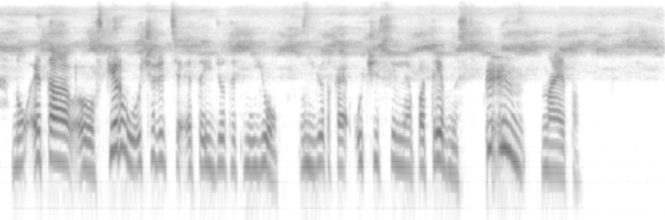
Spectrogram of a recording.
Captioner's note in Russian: откашливается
